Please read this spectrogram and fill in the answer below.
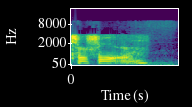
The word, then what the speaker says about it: Enterfear: It's called Interfere. It's crazy. We're just talking about fear. But it's one word, and it's spelled like E-N-T-E-R-F-E-A-R. – Oh, that's dope. – Interfere. I'm entering fear, and at the end of the album, I want to exit all those motherfuckers.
